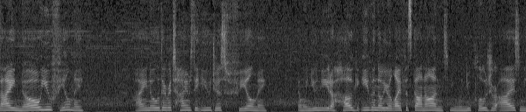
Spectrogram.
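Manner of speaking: normal talking voice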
